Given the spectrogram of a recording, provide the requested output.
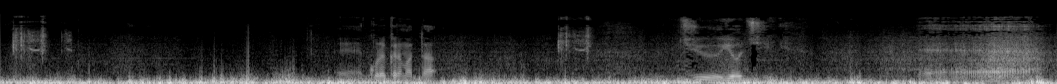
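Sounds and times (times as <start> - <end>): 
wind rustling in a mountain village: 0.0 - 10.5
camera shutter clicking in a mountain village: 0.1 - 0.8, 5.6 - 6.0
speech: 7.5 - 7.9.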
